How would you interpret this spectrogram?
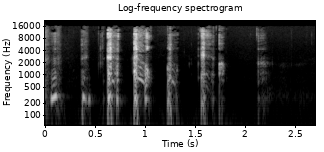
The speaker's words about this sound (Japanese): ああ、喉使うとちょっと咳出る。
